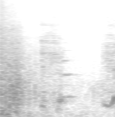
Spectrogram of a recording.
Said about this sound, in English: Those were real gunshots.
